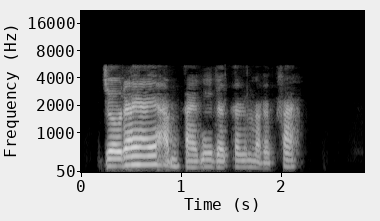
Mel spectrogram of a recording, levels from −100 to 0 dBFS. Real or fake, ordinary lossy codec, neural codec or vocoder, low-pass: fake; AAC, 32 kbps; codec, 16 kHz in and 24 kHz out, 1.1 kbps, FireRedTTS-2 codec; 5.4 kHz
